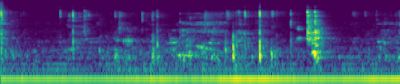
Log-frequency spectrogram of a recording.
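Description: Budgerigar husking seeds with its beak: faint, irregular little clicks and cracks, a few sharper ones in the second half.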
